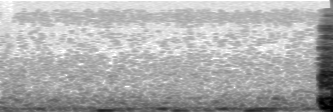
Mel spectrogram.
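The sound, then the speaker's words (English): A few soft, low rumbling noises, then a single quick, forceful throat clear right at the end, fairly loud. “Clearing my throat.”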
